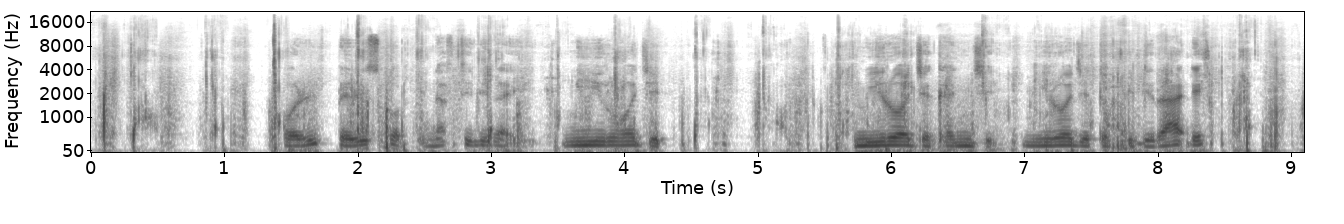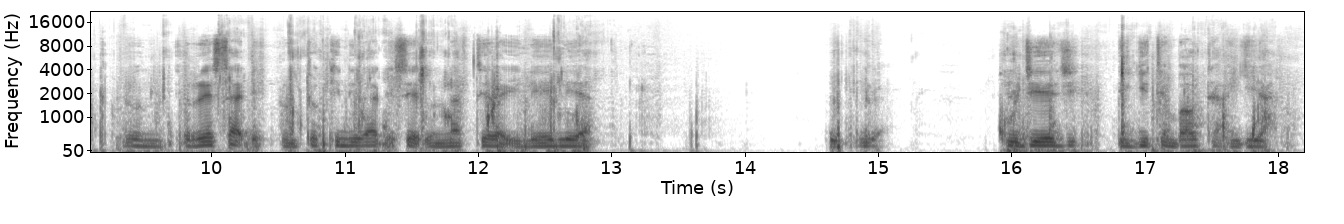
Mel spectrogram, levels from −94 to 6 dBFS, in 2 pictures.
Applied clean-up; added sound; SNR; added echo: neural mask model RNNoise.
